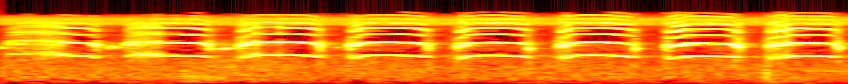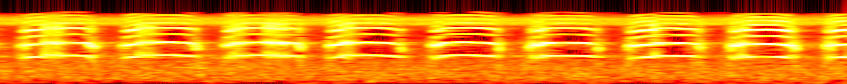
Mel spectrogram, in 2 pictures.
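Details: Yellow-headed caracara (Milvago chimachima) giving harsh, hoarse screams with a nasal, arched quality, repeated about twice a second in a steady, insistent series.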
